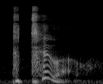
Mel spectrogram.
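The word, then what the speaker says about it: Patuo (πτύω): Patuo. Patuo. Do you know what patuo means? To spit. Patuo. Patuo. I just love the word. Patuo. It's like an onomatopoeia. Patuo. I'm spitting just saying it. Patuo.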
